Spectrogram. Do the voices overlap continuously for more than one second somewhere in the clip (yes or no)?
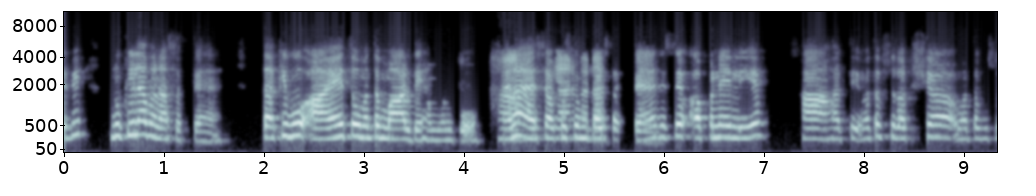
yes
